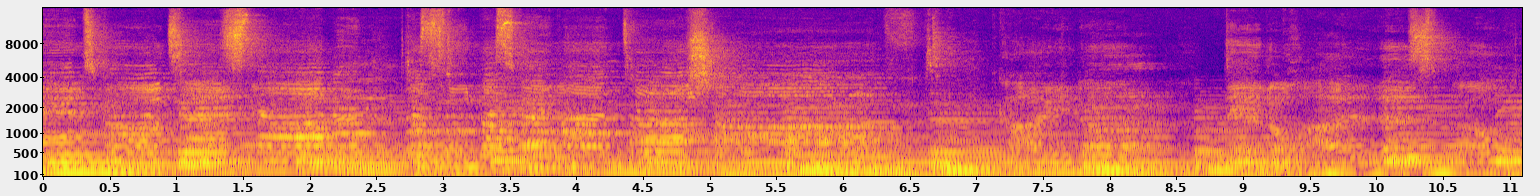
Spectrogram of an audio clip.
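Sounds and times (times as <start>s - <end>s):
choir singing a hymn: 0.0s - 11.0s
piano accompaniment: 0.0s - 11.0s.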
